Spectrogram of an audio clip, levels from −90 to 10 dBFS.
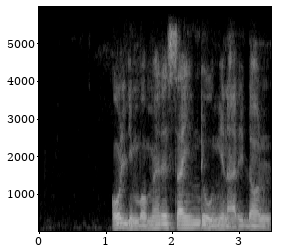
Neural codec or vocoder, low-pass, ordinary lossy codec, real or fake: none; 5.4 kHz; Opus, 24 kbps; real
